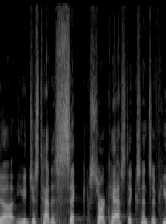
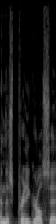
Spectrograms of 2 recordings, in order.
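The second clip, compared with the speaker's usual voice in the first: ordinary talk, nothing marked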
